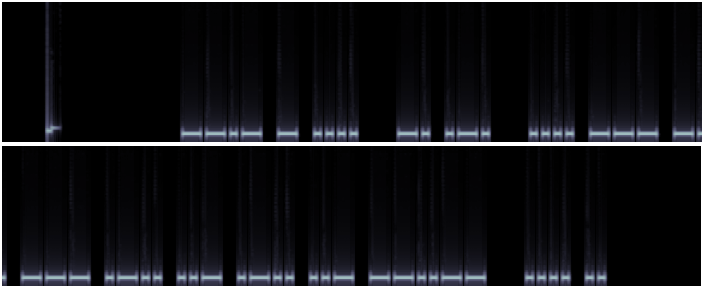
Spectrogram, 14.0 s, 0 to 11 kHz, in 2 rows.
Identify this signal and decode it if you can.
Morse code, heard as a keyed tone, about 20 wpm, 700 Hz. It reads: QTH NR HONOLULU, HI
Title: Practice QSO - Exchange 1 - Beginning - 20wpm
